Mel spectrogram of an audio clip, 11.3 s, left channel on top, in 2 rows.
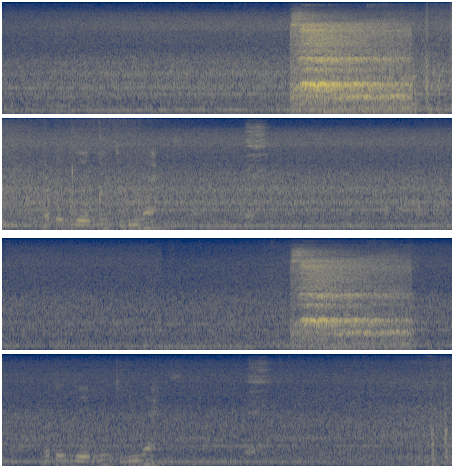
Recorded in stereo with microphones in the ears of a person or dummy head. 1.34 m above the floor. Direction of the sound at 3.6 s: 35° left (ahead or behind).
